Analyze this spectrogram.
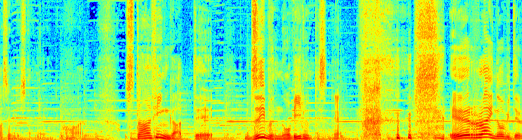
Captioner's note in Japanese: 鼻息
